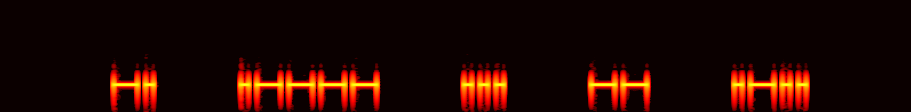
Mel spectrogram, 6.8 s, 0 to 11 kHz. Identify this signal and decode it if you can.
Morse code, heard as a keyed tone, about 20 wpm, spaced as for 10 wpm, 700 Hz. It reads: N1SML
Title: 109 Lesson 18g - Letter m - Call Signs 20wpm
